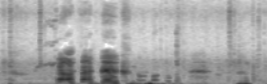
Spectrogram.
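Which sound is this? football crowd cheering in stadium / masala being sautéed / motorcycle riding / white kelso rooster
white kelso rooster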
